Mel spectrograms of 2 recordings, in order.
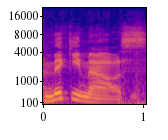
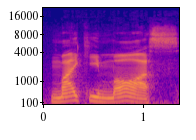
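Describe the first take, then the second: First: The name is said as Mickey Mouse. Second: The name is said as Mikey Moss. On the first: The speaker calls it right. "but it's Mickey Mouse" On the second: The speaker calls it wrong. "I was calling him like Mikey Moss"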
